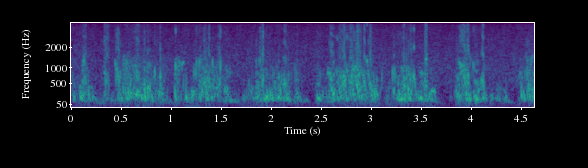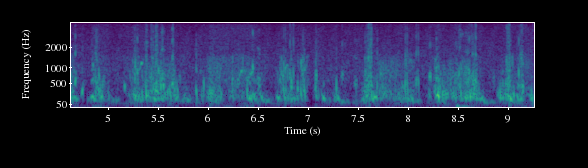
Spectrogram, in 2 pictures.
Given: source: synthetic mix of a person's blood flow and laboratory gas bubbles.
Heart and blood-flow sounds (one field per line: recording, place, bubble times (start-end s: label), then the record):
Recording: Doppler ultrasound of blood flow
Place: precordium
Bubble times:
0.00-0.28 s: bubbles
0.34-0.42 s: bubbles
0.46-1.00 s: bubbles
1.02-1.66 s: bubbles
1.72-2.32 s: bubbles
2.44-3.71 s: bubbles
3.84-4.21 s: bubbles
4.26-4.38 s: bubbles
4.47-5.06 s: bubbles
5.17-5.78 s: bubbles
5.86-6.58 s: bubbles
6.68-7.23 s: bubbles
7.26-7.40 s: bubbles
7.47-8.15 s: bubbles
8.20-8.78 s: bubbles
8.84-9.27 s: bubbles
From the record:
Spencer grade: 4 (maximum detectable bubble signal sounding continuously throughout systole and diastole of every cardiac period, and overriding the amplitude of the normal cardiac signals)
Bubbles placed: anywhere in the cardiac cycle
